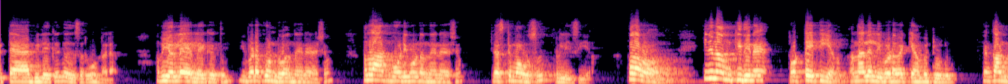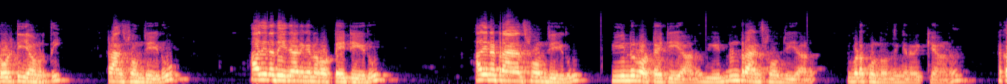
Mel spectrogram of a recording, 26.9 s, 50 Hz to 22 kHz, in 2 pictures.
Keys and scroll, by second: 13.9 ctrl+t.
